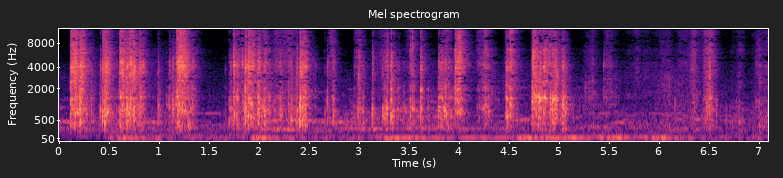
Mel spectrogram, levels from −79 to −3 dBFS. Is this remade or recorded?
recorded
